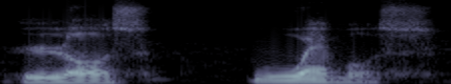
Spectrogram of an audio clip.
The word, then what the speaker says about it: huevos: would you say x in Spanish I'm gonna pronounce it for you Los huevos Los huevos let's see how you did Los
